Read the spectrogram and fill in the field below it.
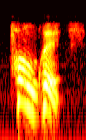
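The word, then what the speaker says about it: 펑회 (峰会): 발음은 둘 다 사성을 써갖고 펑회.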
